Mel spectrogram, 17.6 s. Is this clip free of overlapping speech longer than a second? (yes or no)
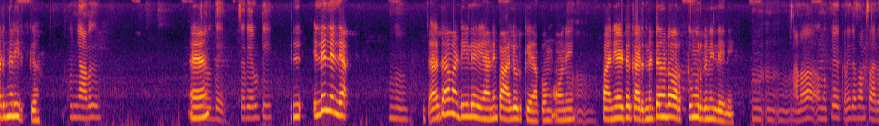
yes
